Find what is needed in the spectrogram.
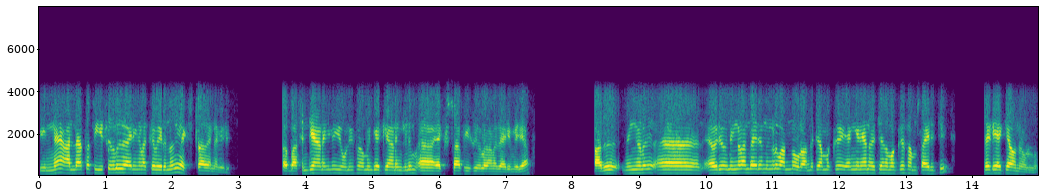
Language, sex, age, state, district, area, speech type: Malayalam, male, 60+, Kerala, Kozhikode, urban, conversation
